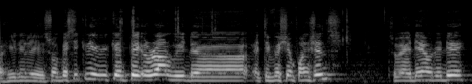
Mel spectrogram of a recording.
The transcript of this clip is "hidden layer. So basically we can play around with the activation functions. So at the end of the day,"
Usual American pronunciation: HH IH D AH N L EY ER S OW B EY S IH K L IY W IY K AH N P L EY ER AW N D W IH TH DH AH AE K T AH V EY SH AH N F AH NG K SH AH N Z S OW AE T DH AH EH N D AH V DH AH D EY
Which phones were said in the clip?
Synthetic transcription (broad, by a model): HH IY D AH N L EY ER S OW B EY S IH K L IY W IY K AH N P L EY ER AW N D W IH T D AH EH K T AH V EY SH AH N F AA NG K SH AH N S S OW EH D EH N AH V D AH D EY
